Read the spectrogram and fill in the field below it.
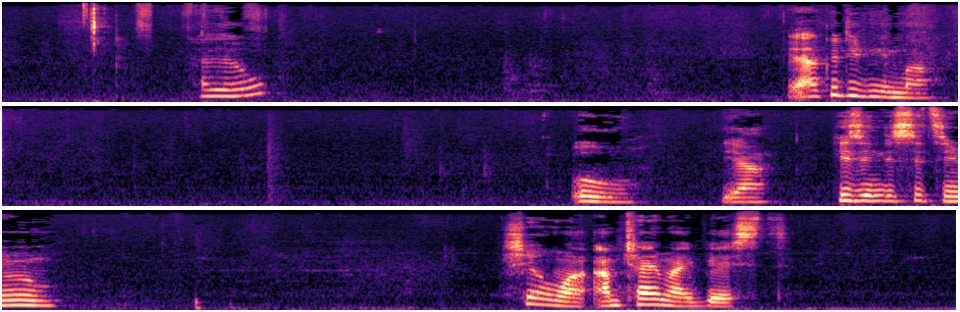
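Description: A young woman talks on a phone in short, halting phrases, close by.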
